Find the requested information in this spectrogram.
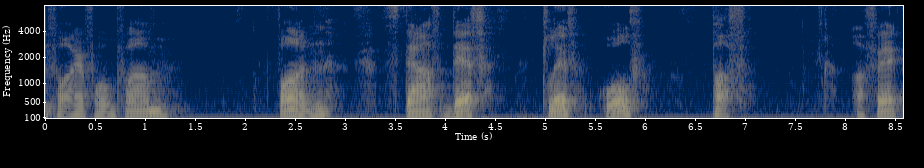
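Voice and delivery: single F in face, staff, buffet, as in Spanish; F and FF said as one F; English F. Shown as a demonstration. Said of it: "se pronuncia como una F sencilla". (F sencilla)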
